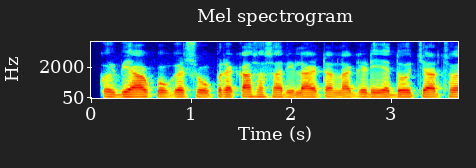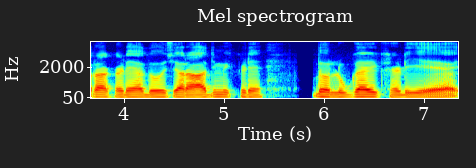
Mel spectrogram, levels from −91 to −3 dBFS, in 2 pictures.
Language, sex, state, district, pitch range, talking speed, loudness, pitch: Marwari, male, Rajasthan, Churu, 110-115 Hz, 205 wpm, -18 LUFS, 110 Hz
